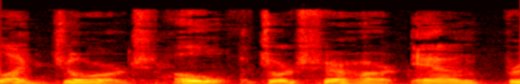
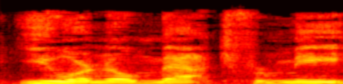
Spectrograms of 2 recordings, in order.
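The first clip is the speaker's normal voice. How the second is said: loud, raised, commanding declaration; booming quote; 4 semitones higher, 9 dB louder than usual. Retold or imitated. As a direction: proclaim it loudly, like God speaking. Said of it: "he says".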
